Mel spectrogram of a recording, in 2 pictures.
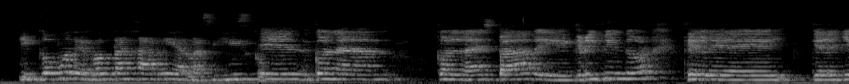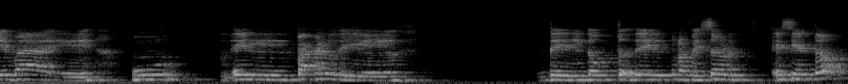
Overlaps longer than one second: none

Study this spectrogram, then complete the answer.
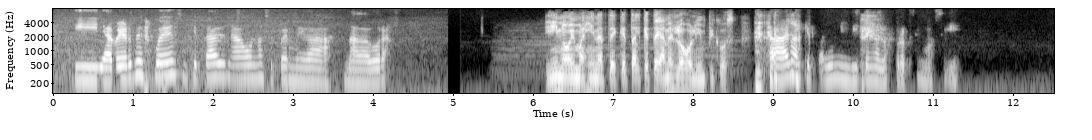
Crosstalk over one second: none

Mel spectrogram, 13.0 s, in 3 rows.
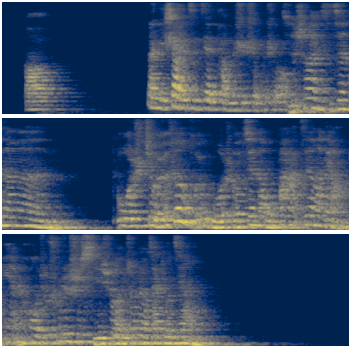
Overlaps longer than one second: none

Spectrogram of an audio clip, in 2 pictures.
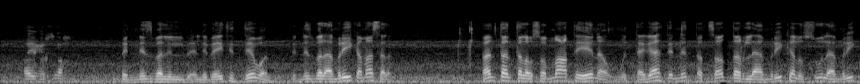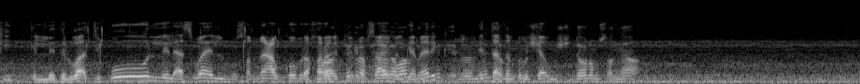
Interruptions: present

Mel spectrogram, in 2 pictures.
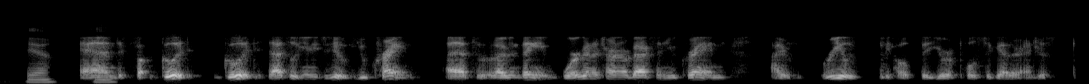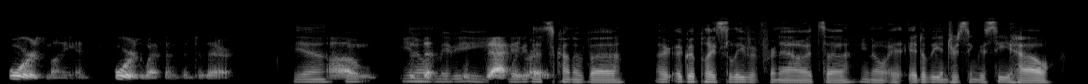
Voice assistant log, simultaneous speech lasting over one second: present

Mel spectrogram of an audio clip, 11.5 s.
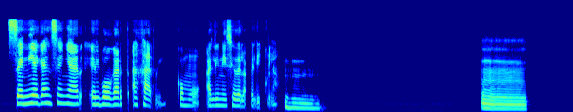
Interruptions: none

